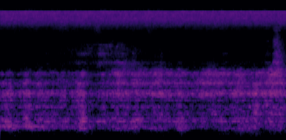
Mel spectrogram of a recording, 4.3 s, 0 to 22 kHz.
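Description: Faint, muffled steady rumble of a distant F-16 jet flying past, played back through a TV's speakers and heard across the room, with little high end.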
